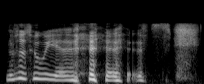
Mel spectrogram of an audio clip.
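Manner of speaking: loud and slow, broken by a laugh. Real, not acted. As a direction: crack up halfway through the sentence. Amused defence of the game character.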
